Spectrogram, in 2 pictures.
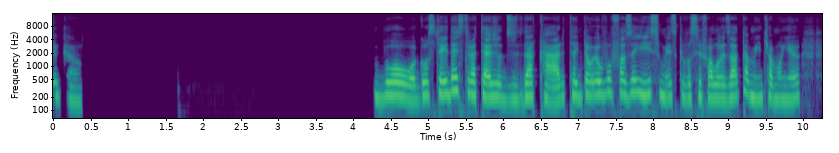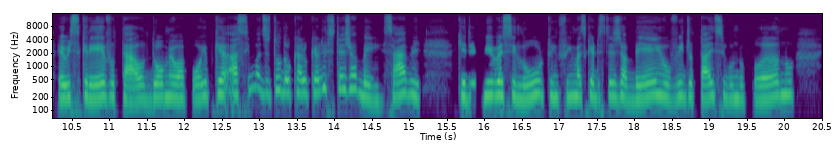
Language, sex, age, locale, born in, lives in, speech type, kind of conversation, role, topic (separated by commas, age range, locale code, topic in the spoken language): Portuguese, female, 40-44, pt-BR, Brazil, United States, conversation, advice, user, Como posso estar presente sem invadir o espaço do meu amigo?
